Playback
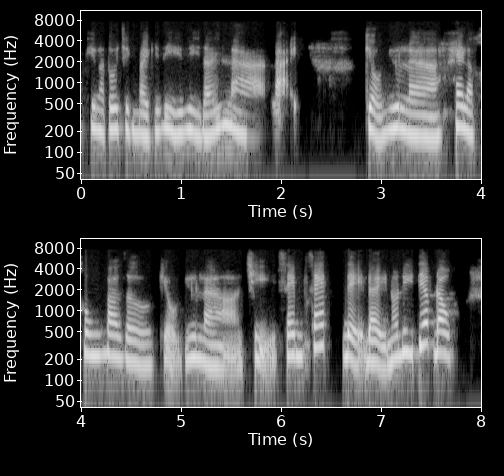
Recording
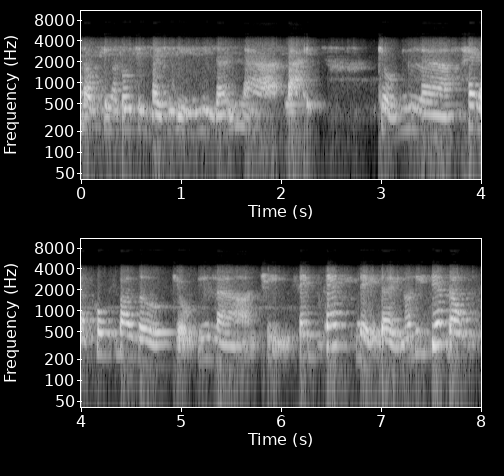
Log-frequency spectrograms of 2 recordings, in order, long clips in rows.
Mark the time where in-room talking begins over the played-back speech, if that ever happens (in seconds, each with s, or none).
none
